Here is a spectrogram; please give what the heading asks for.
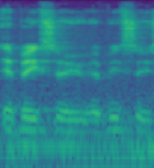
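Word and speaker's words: Yebisu: They're both actually pronounced Ibisu. So the Y is silent, is what I'm trying to say. But Yabisu beer has been around for since the late 1800s.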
